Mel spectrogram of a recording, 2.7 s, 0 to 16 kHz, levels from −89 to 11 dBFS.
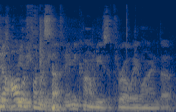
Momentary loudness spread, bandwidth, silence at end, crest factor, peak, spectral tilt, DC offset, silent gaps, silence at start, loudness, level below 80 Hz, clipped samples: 10 LU; 14 kHz; 0 s; 16 dB; -14 dBFS; -6 dB/octave; under 0.1%; none; 0 s; -31 LUFS; -52 dBFS; under 0.1%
